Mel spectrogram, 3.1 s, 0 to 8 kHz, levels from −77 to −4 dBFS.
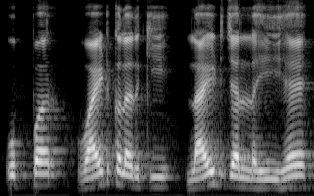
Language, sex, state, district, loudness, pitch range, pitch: Hindi, male, Uttar Pradesh, Lucknow, -18 LUFS, 135-165 Hz, 150 Hz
